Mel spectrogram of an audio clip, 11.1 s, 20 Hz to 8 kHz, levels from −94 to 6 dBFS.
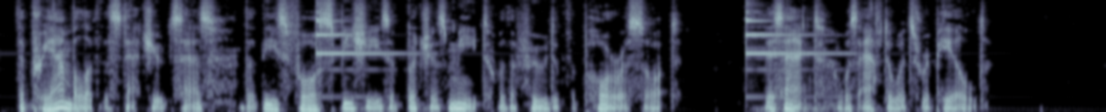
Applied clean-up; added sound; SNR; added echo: classical method spectral subtraction.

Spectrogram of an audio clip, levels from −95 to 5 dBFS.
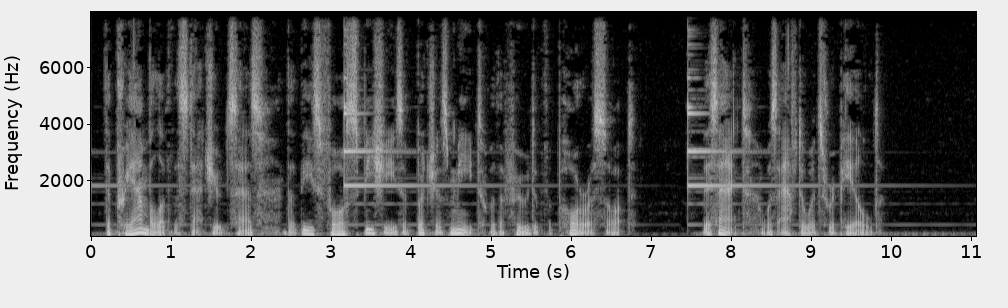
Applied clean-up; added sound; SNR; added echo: none; Bell; 10 dB; none.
